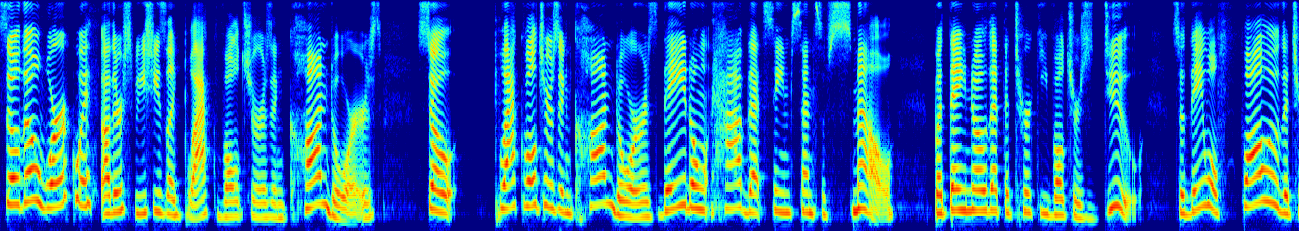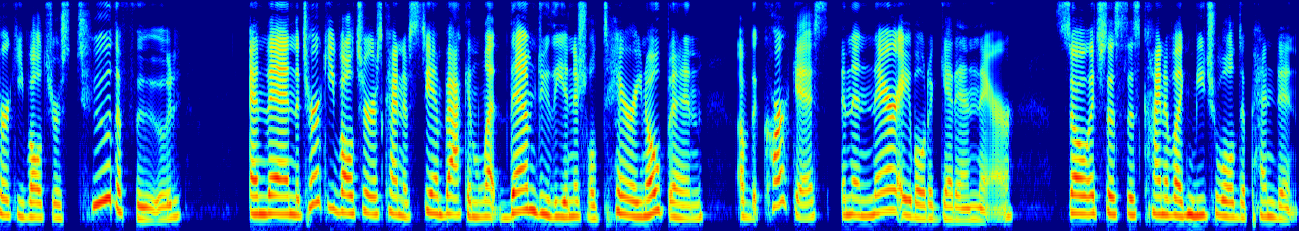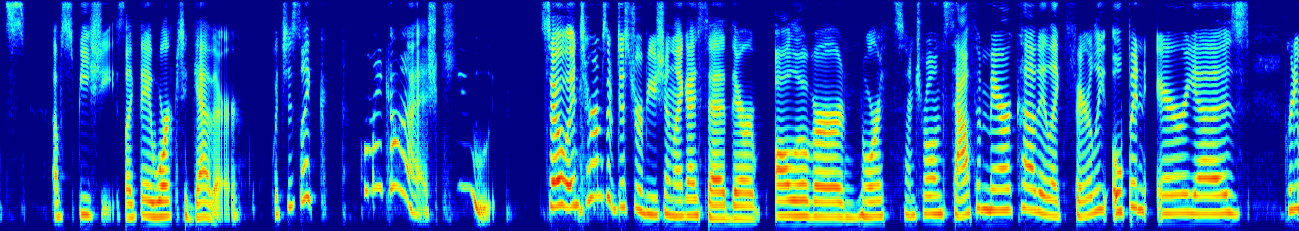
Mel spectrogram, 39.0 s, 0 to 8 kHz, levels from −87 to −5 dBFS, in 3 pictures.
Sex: female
